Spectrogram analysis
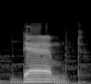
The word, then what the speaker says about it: damned: Damned. Damned. N is silent here.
